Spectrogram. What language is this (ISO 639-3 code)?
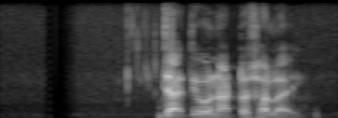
ben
